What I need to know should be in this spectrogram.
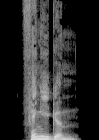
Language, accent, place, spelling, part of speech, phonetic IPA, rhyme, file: German, Germany, Berlin, fängigem, adjective, [ˈfɛŋɪɡəm], -ɛŋɪɡəm, De-fängigem.ogg
- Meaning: strong dative masculine/neuter singular of fängig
